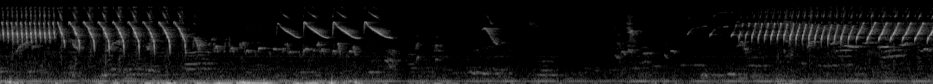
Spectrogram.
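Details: Hard-singing F1 canary in roll and 'tembak' style for a tutor recording: long buzzy trill, a run of rising whistled swoops, scattered chirps, then another sustained rapid trill, with low rumble underneath.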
